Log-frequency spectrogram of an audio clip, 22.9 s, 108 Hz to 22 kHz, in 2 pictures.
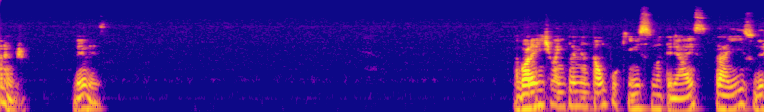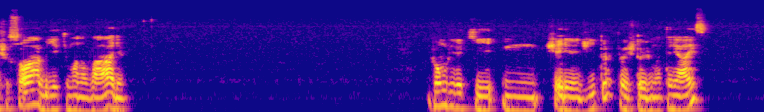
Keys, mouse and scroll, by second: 0.8 click, 1.7 Tab, 2.1 middle click, 3.2 click, 3.6 scroll down 1, 4.0 middle click, 5.4 shift+middle click, 6.1 middle click, 7.0 shift+middle click, 12.4 right click, 15.5 click, 17.4 click, 20.4 n, 21.2 middle click.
